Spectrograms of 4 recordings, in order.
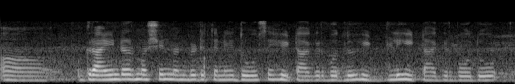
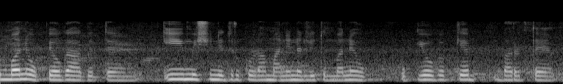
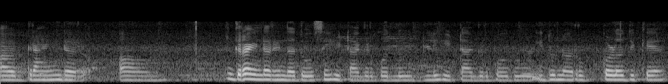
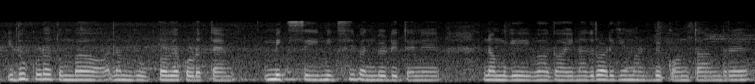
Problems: constant background noise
